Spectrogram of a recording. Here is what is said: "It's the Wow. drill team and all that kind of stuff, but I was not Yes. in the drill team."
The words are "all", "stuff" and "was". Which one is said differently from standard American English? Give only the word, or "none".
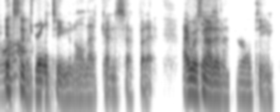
none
